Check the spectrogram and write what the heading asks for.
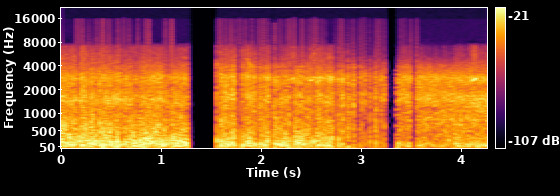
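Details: Constant broadband hiss and rumble like wind or passing traffic, broken by two short dropouts of total silence; no animal calls.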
